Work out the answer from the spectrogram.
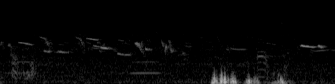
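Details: At a sharp-tailed grouse lek, a scatter of thin high chirps gives way to three loud low gruff bursts in quick succession near the end.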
